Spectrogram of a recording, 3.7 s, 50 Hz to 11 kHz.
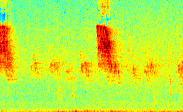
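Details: Common blackbird fledgling on a park lawn in Helsinki, Finland, June 2013, begging from the parent that feeds it: thin, high squeaky calls in two bursts about two seconds apart, softer chirps between, over a low rumble of wind or traffic.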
